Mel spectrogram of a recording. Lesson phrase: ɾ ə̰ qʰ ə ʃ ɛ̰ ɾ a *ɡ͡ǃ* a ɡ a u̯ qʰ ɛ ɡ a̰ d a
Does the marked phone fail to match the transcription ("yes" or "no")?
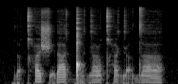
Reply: no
